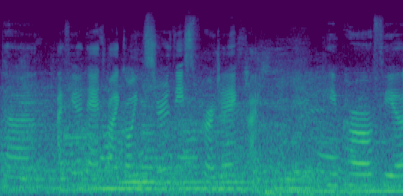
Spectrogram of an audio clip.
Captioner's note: Chinese accent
